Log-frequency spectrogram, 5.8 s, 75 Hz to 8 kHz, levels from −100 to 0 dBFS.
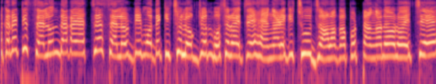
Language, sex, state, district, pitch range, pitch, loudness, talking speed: Bengali, female, West Bengal, Paschim Medinipur, 345-410 Hz, 380 Hz, -10 LUFS, 195 wpm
